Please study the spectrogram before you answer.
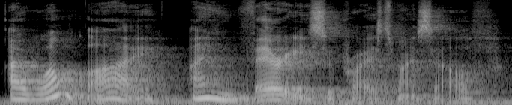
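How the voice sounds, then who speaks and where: A woman's voice: medium pitch, wildly swooping pitch, slow pace, creaky, heavily acted. A woman playing a smug, sadistic crime enforcer in an audio roleplay, with a languid, dry delivery. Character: smug, sadistic female henchwoman, loyal enforcer. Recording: echoey room, far from mic.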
